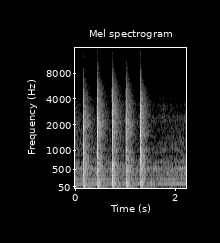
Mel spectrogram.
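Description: Five sharp, evenly spaced taps on an empty Spam can, used as a musubi mold, while rice is pressed down and out onto the seaweed. The taps come about three a second and stop about a second and a half in.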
